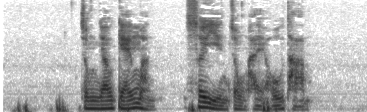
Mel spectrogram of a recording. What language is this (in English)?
Cantonese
